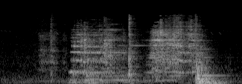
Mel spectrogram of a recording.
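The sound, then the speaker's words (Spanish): Rustling and shuffling as bags are stuffed into a safe, with a couple of sharp knocks, ending in a solid thud of the heavy safe door swinging shut. No voices. “Guarda dentro las bolsas y cierra la puerta.”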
